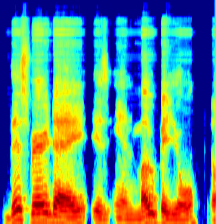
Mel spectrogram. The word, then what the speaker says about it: Mobile: very day is in Mobile. You like the way I said that? Mobile, Alabama. You almost say it like the locals do.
